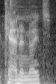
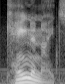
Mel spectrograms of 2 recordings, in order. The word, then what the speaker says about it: Canaanites: causing damage the canonites but you're doing it for it's not how you say it bro it's canaanites money you kind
